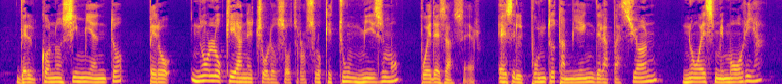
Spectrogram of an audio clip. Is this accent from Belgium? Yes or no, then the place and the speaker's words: yes; Belgium; Spanish is a second language; somos de Bélgica, pero en realidad somos del mundo, pero en particular hemos elegido México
